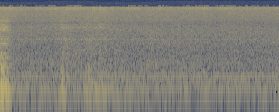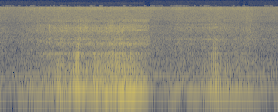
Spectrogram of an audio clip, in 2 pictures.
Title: My dog snoring...lol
